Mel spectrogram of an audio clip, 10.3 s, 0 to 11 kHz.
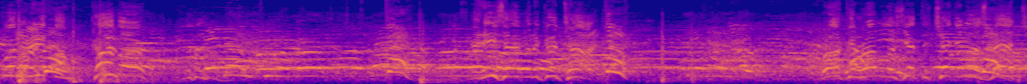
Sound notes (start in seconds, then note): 2.6 crowd chatter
